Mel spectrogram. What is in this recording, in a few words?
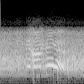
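German near waypoint mood high, speech; War Thunder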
